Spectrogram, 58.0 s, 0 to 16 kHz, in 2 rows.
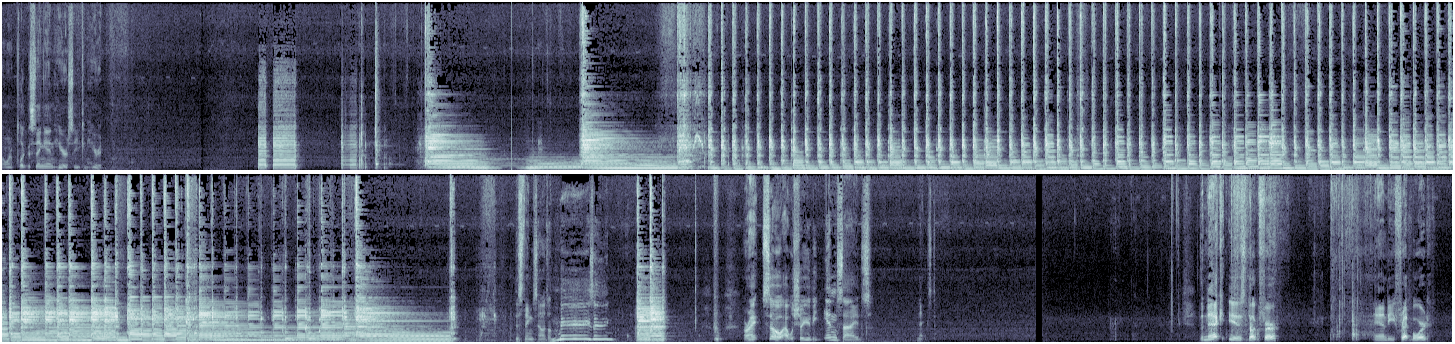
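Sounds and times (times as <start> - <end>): amplified cigar box guitar: 5.1 - 6.1, 6.8 - 43.4.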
